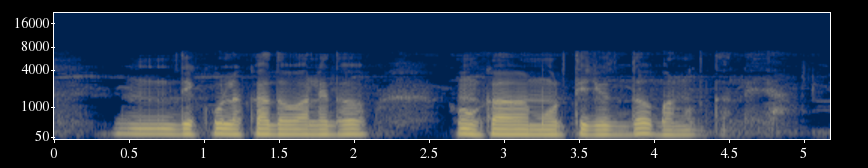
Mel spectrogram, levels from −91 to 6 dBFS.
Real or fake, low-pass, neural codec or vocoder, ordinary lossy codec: real; 7.2 kHz; none; none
